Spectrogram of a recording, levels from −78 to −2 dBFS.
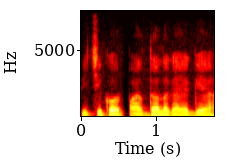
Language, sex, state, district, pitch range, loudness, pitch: Hindi, male, Jharkhand, Palamu, 115-130 Hz, -18 LUFS, 125 Hz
